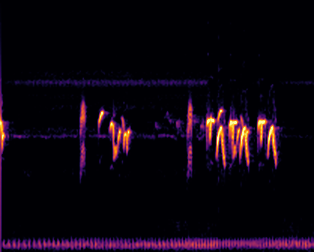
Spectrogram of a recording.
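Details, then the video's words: Sooty-headed bulbul call used to lure wild bulbuls in forest: short bursts of bubbly, slurred notes around mid-high pitch, a loose rapid phrase near the end, with a steady low hum and faint high tone underneath. "suara burung kutilang ribut||ampuh untuk panggilan kutilang di hutan,kutilang di rumah pasti Nyaut"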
